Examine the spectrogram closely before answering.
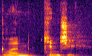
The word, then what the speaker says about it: Glenkinchie: Glenkinchie actually follows the Chimichanga protocol.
